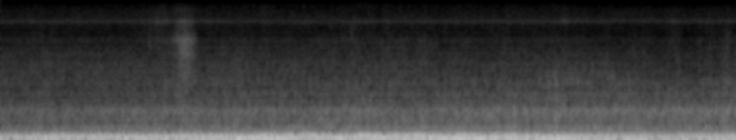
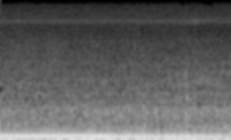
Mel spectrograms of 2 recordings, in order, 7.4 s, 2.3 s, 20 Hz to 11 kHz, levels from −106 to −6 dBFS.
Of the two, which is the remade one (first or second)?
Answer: first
